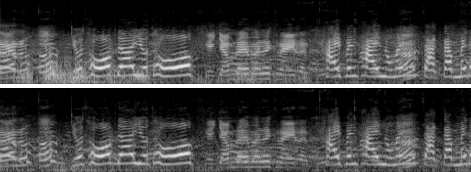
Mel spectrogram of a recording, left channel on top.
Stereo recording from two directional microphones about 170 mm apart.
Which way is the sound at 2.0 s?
20° right (ahead or behind).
